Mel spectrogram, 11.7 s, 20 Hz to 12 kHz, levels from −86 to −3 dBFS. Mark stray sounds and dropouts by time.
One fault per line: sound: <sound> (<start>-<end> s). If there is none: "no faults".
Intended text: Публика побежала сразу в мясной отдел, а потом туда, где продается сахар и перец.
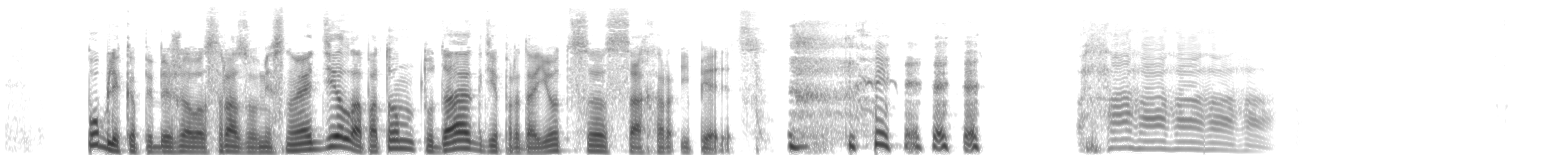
sound: laugh (5.9-7.5 s)
sound: laugh (8.1-9.6 s)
